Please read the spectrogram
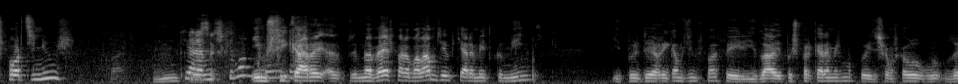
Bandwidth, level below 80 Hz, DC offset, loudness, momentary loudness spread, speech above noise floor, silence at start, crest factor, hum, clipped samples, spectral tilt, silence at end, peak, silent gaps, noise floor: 13.5 kHz; -60 dBFS; under 0.1%; -26 LUFS; 11 LU; 32 dB; 0 s; 18 dB; none; under 0.1%; -5 dB/octave; 0 s; -8 dBFS; none; -57 dBFS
